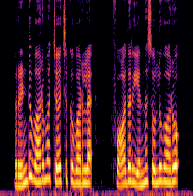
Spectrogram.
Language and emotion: Tamil, fearful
